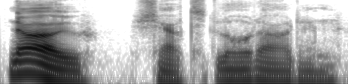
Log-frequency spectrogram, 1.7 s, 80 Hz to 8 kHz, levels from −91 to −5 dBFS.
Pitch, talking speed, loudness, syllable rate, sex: 90 Hz, 140 wpm, -20 LUFS, 4.1 syllables/s, male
